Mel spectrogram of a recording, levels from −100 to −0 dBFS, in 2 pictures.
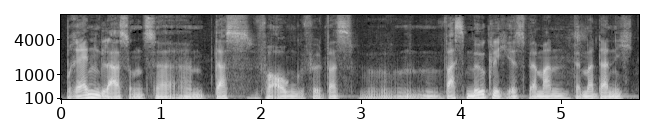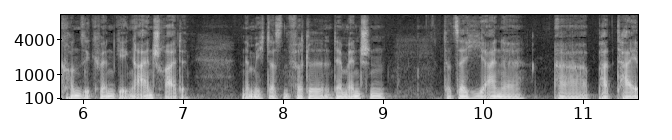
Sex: male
